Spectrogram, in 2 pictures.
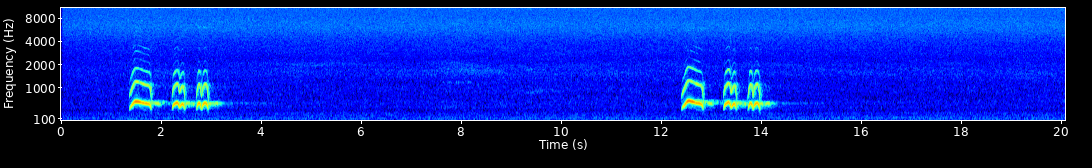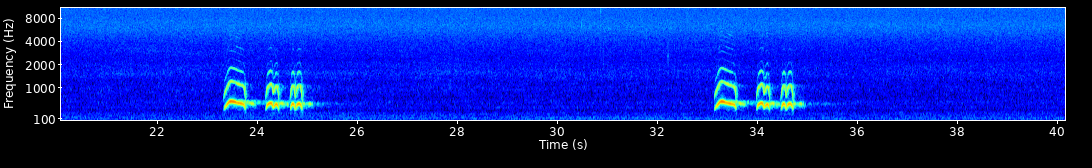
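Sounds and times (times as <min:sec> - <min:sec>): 
male Hume's owl hooting during lunar eclipse: 0:01.4 - 0:03.4, 0:12.4 - 0:14.4, 0:23.4 - 0:25.3, 0:33.2 - 0:35.2.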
